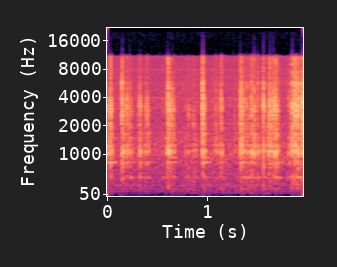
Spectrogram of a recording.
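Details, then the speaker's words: 1995 Harley Sportster clutch noise, engine off: throwout/clutch release bearing turned by hand gives uneven, gritty clicking and feels rough; filings found on drain plug, bearing suspected worn out. "don't sound right that could be the issue right there that bearing's done"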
